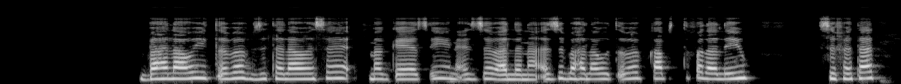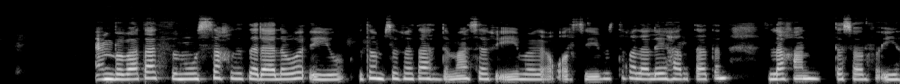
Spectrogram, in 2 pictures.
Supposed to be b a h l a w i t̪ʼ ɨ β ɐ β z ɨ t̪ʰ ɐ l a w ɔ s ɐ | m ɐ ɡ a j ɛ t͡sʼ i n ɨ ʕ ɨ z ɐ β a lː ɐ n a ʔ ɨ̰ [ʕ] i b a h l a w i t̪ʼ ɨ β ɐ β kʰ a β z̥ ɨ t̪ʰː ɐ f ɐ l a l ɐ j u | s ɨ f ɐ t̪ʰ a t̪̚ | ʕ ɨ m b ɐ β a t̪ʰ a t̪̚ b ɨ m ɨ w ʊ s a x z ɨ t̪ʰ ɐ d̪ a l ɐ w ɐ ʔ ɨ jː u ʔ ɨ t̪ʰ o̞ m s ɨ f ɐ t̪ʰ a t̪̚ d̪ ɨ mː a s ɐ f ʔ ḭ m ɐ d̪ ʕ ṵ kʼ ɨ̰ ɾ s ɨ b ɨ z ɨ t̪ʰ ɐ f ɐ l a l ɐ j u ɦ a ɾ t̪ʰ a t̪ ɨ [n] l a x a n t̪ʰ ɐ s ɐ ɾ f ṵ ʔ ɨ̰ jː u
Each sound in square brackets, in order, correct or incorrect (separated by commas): incorrect, correct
